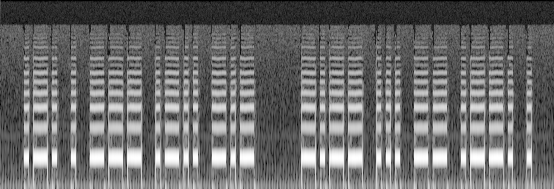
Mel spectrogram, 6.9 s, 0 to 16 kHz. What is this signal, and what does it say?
Morse code, heard as a keyed tone, about 20 wpm, 620 Hz. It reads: REOLK YSMPE
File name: repos / Morsekurs / DJ4UF Morsen27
